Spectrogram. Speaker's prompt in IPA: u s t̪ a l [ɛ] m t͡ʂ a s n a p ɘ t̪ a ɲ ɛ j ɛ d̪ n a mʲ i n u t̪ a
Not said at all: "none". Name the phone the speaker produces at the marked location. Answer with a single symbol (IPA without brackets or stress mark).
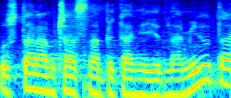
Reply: a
